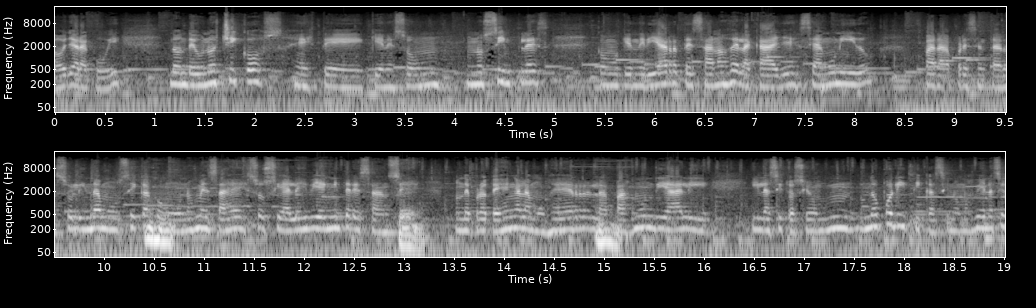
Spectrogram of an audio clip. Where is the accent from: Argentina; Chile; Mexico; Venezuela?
Mexico; Guadalajara, Jalisco; De Guadalajara, sí, señor.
